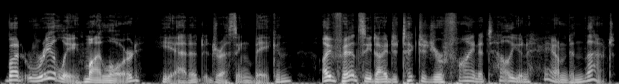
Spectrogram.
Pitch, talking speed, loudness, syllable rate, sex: 130 Hz, 175 wpm, -21 LUFS, 4.9 syllables/s, male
